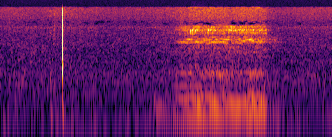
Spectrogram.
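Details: Sleeping dog snoring: a sharp click, then a single low, rough, droning breath lasting about a second against quiet room noise; dog snoring.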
